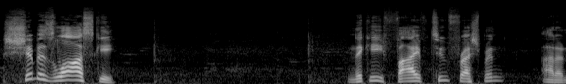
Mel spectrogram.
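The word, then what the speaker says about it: Przybylslawski: game you got a ton of points it's pronounced shibazlovsky nikki 5-2 freshman out of north bend indiana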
